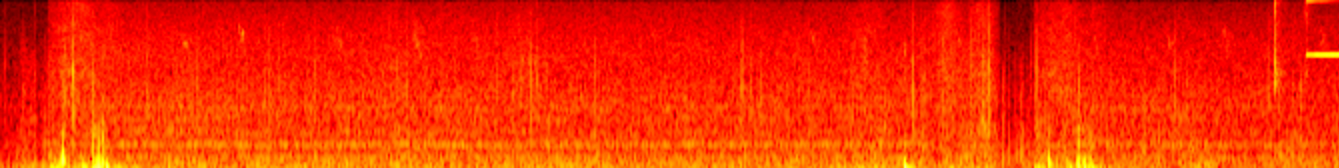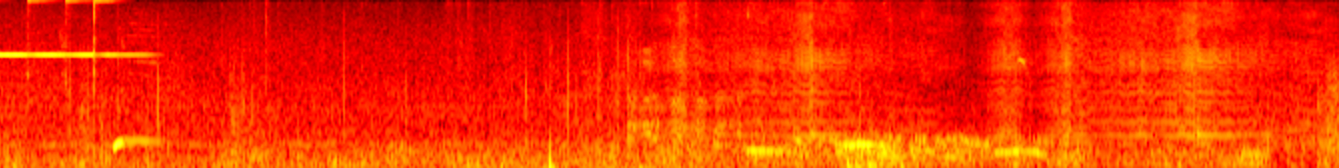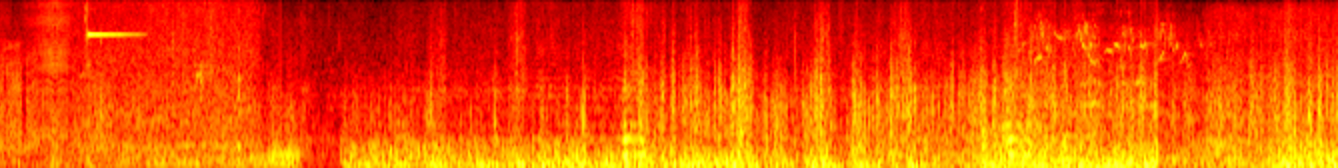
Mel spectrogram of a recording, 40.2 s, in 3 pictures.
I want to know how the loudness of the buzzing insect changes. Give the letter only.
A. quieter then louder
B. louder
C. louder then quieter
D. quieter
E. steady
A.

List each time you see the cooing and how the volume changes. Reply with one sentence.
The cooing can be heard from 15.7 to 26.6 s, getting louder then quieter.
